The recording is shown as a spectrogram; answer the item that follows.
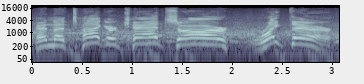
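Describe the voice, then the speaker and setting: A man doing live football radio play-by-play, making an excited touchdown call with his voice rising to a shout. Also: very high-pitched, slow, crowd noise. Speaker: play-by-play announcer. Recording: noisy live stadium broadcast.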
